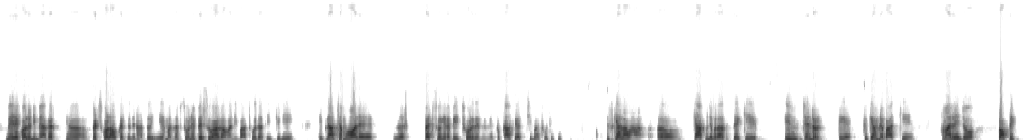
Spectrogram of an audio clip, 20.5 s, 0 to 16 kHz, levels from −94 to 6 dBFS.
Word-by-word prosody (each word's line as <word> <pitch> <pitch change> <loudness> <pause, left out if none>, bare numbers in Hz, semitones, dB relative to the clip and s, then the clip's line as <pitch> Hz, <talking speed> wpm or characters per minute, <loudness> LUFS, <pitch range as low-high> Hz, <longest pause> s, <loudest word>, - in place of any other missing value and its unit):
मेरे 205 +4 +3
कॉलोनी 205 -2 +2
में 200 0 -3
अगर 185 0 +3
अ, - - -11 0.8
पेट्स 200 0 +1
को 200 - +2
अलाउ 170 -2 +6
करते 175 -3 -5
थे 165 - -12
ना 210 - -8
तो 205 - -5
ये 195 +2 -9
मतलब 195 0 -7
सोने 185 +1 -3
पे 210 - +5
सुहागा 180 -2 +3
वाली 170 0 -6
बात 160 0 -1
हो 170 - -3
जाती, 160 +4 -6
क्योंकि 195 -1 -10 0.6
इतना 190 -2 +5
अच्छा 190 +2 +1
माहौल 170 +1 +6
है 170 0 +2 0.5
उधर 170 0 -5 0.4
पेट्स 185 0 +1
वग़ैरह 180 -1 -1
भी 185 -1 -4
छोड़ 175 -2 0
देते 165 -1 -9
थे - - -19
तो - - -12
काफ़ी 170 +1 +1
अच्छी 170 +1 -9
बात 155 -1 -12
होती 195 - -17
थी। 185 +2 -23 0.9
इसके 315 - -4
अलावा 280 +1 +4
अ, - - -9 1.0
क्या 225 -1 +5
आप 235 0 +5
मुझे 230 +2 -3
बता 185 -2 +3
सकते 195 +1 -8
हैं 190 - -4
कि 210 -1 -5 0.7
इन 255 -1 +1
जनरल 180 +2 +3 0.4
ठीक - - -6
है? - - -3 0.3
क्योंकि 200 +2 -1
हमने 200 -2 +1
बात 170 -1 +2
की 180 - -9
है, 165 0 -10 0.6
हमारे 195 +1 +5
जो 195 0 +3 0.6
टॉपिक 195 +4 +4
185 Hz, 180 wpm, -24 LUFS, 170-200 Hz, 1.0 s, अलाउ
